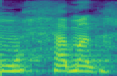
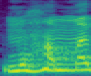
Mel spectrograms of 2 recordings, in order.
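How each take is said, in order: First: The h sound is strong and throaty. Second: The h sound is soft and weak. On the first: This is how Arabs say it. "हा को वो जाने नहीं देते" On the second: This is how non-Arabs say it. "मोहम्मद हम कहते हैं"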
